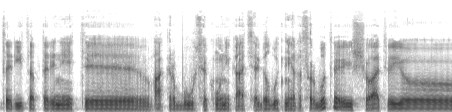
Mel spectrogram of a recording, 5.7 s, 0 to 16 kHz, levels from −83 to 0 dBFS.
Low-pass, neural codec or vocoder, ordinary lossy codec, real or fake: 14.4 kHz; none; MP3, 48 kbps; real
